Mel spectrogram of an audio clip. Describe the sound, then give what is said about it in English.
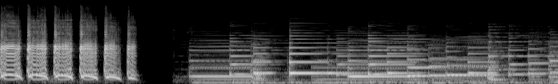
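A duck call, being practiced at night, sounds five quick, loud quacks in a rapid descending run, then falls silent before music starts and carries on to the end. “The Swamp Witches stayed up, drinking wine, laughing, and, of course, practicing their duck calls.”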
